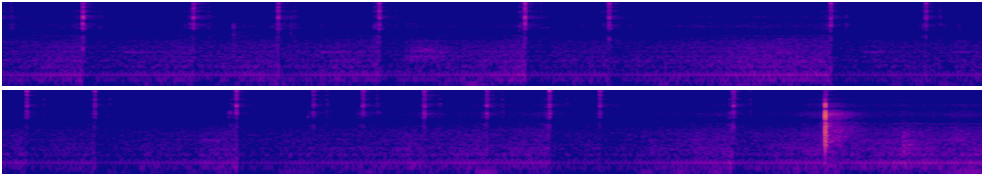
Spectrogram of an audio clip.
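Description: Small pruning scissors snipping through the roots of a pepper-plant seedling as its root ball is thinned out: about twenty sharp snips at an uneven pace, roughly one a second, coming faster for a few seconds past the middle, the loudest near the end.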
